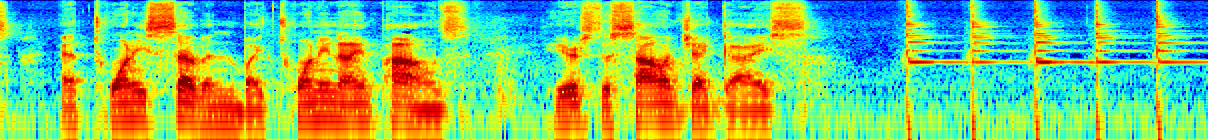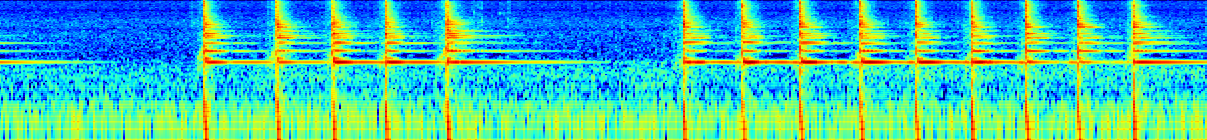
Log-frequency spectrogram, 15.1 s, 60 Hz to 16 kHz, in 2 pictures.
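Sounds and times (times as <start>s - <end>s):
badminton racket strings pinging: 5.6s - 8.0s, 8.7s - 15.0s.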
